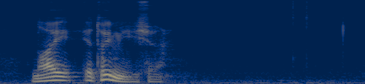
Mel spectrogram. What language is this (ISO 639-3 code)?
fao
